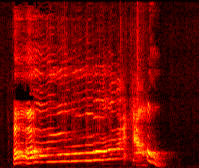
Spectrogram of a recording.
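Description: A high-pitched, drawn-out howl-like vocal call that rises slowly in pitch, then drops steeply near the end, voiced for the Arlo dinosaur plush.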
